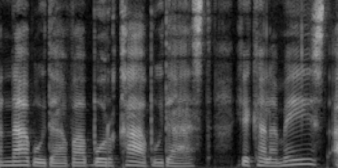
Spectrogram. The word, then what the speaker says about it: برقه: پس به خاطر داشته باشیم که بقره یک تلفظ عامیانه از کلمه کهن و عربی برقه است و فرهیختگان جامعه بهتر است بکوشند آن را به صورت درستش به کار برند.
